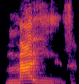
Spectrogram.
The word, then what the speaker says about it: Maryse: Excuse me, I keep saying Maryse. It's Maryse, like Drew Brees.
